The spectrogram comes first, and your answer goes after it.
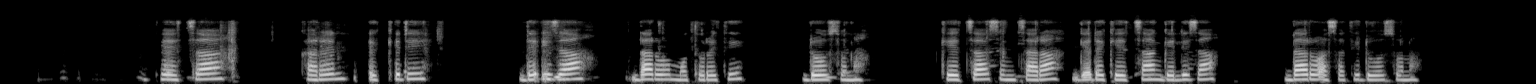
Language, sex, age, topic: Gamo, female, 18-24, government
